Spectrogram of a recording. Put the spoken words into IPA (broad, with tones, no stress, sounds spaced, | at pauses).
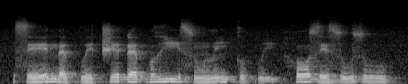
s eː˨˦ n ɛ˨ kʷ e˨ t͡ʃ ɪ˦ ɗ ɛ˦ b ʊ˦ ɣ i˦˨ s ũ˨ l ĩ˦ k ʊ˨ kʷ i˨ | h o˦ z ɪ˨ z u˨˦ z uː˦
